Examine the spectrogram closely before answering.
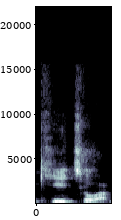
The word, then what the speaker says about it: kichwa: When you're talking about the head, like I said, the head is simply kichwa. The head is simply kichwa, and it's spelled Kichwa.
